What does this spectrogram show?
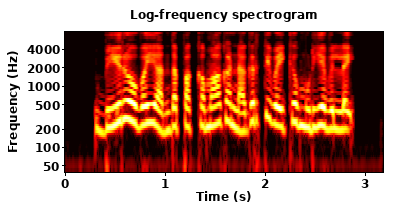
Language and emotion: Tamil, sad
